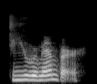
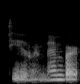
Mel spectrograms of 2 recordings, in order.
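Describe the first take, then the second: First: It is asked in a forceful, demanding way. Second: It is asked in a gentle, nice way.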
